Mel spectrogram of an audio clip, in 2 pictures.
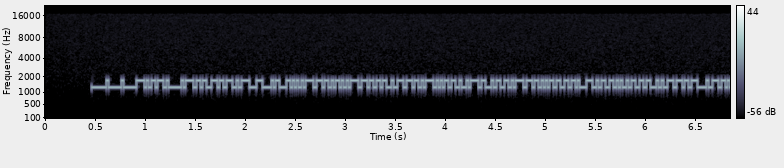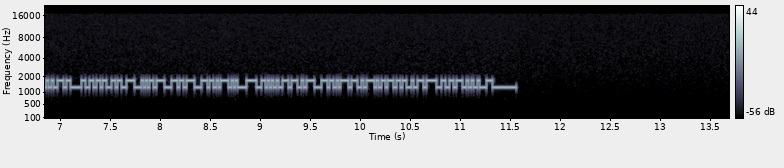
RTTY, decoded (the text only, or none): EL NOMBRE DE LA ESPECIE SIGNIFICA MARAVILLOSO O EXTRANO EN LATIN.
